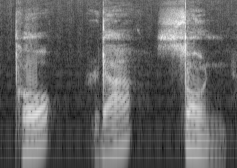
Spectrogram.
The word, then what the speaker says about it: corazón: Otra vez, corazón. Ahora, ¿dónde lleva el acento? Si lo llevara en co, diríamos, me duele el corazón.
